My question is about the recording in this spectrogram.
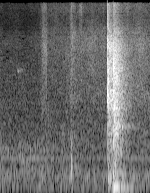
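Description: A voice cuts off abruptly as a live-stream connection drops, leaving a steady low hiss. About a second and a half in comes one short, loud thump from the phone being handled.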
